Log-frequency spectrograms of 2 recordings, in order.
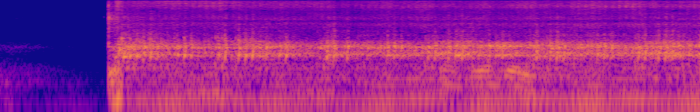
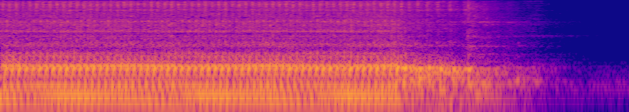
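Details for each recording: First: Used direct-drive air compressor under load while pressurizing: loud, harsh mechanical clatter that grows with load. The diaphragm is fine; the cause is a loose counterweight on the eccentric shaft. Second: Schulz direct-drive air compressor bought used, after tightening the loose internal bolt that caused a loud metallic noise: even pumping thump about four times a second with no metallic knock, then winds down; running normally.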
